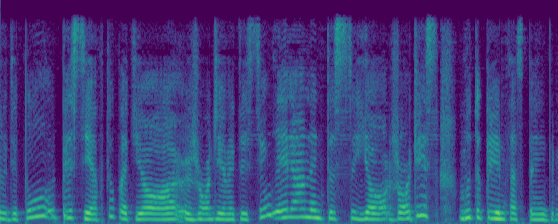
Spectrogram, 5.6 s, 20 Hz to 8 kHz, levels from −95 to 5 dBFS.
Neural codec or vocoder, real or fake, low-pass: codec, 24 kHz, 0.9 kbps, WavTokenizer, medium music audio release; fake; 7.2 kHz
